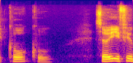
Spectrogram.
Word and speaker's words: coco: for coconut coir coup now here the emphasis is in the first syllable cuckoo and the o at the end has an ooh sound cool so the full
